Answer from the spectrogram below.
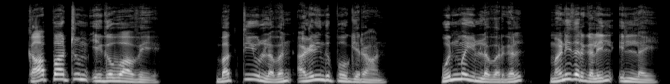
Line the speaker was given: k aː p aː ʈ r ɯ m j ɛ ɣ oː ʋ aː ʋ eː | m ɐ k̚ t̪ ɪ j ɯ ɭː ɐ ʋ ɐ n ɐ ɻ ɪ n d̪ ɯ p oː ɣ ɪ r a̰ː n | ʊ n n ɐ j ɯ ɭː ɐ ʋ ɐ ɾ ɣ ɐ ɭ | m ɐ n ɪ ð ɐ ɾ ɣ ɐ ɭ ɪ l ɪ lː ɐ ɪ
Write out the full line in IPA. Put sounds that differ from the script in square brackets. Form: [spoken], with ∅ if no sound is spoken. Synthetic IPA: k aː p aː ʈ r ɯ m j ɛ ɣ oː ʋ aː ʋ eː | [b] ɐ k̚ t̪ ɪ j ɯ ɭː ɐ ʋ ɐ n ɐ ɻ ɪ n d̪ ɯ p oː ɣ ɪ r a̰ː n | ʊ n [m] ɐ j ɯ ɭː ɐ ʋ ɐ ɾ ɣ ɐ ɭ | m ɐ n ɪ ð ɐ ɾ ɣ ɐ ɭ ɪ l ɪ lː ɐ ɪ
